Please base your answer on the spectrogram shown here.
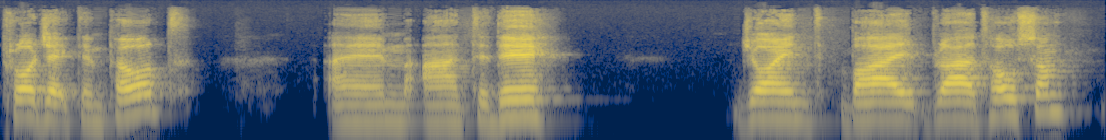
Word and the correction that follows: Holtzman: uh, Holtzman, sorry. Is that saying that right? Aye.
